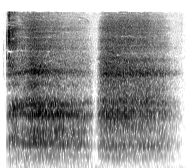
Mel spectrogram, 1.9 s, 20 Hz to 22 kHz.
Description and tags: Breath Scared 08
A male agitated scared single breathing sound to be used in horror games. Useful for extreme fear, or for simply being out of breath.
sfx, breath, games, fear, gaming, horror, video-game, male, rpg, indiegamedev, gamedeveloping, videogames, frightful, scared, scary, indiedev, terrifying, breathing, epic, fantasy, game, frightening, gamedev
